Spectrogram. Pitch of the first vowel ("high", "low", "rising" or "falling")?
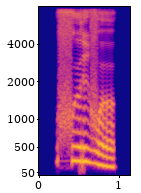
high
